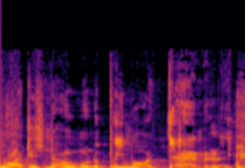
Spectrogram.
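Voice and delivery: whiny bear voice. Pretend. Mock Paddington voice.

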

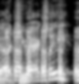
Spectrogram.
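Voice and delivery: high, loud, laughing mock shock; mock surprise. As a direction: act amazed through a laugh. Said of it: "I was like".

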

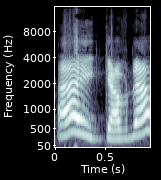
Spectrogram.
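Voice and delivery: cheeky cockney hello; British accent. Pretend. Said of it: "weird British accent".

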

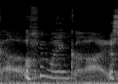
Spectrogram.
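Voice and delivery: soft, slow, high dismay; dismayed sigh. Retold or imitated. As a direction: breathe it out, overwhelmed. Retelling her dismay.

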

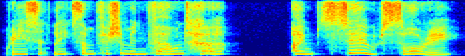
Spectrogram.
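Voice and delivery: very high-pitched tearful character voice; weeping. A narrator's reading. Rosie telling Atia of a death and apologising, weeping. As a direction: deliver a high, weepy apology. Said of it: "as she wept into a handkerchief".

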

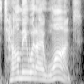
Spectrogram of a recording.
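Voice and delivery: acted-out demand, voice rising; insistent demand. Insistent demand repeated, escalating.

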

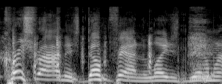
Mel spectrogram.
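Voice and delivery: loud, mumbling, mouth full of marbles; Mitch McConnell, marble-mouthed. Acted. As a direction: talk like your cheeks are stuffed with marbles. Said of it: "Was that English?".

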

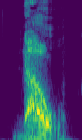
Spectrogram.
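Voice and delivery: loud booming "No!". A narrator's reading. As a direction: boom it out. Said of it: "His voice boomed again".

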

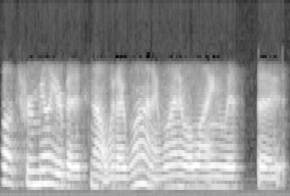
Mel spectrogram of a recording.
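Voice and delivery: ordinary talk

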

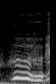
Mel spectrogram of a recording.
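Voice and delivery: loud high shuddering whew; creeped-out exhale. Real, not acted. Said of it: "I'm getting the heebie-jeebies".

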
